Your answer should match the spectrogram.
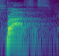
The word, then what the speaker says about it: Brazos: On the banks of the Brazos? You got corrected, and I want to make sure I say it right. – Brazos.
